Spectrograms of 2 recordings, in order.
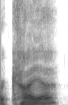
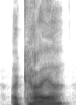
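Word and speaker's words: Achaia: maybe is it better akaya i i think some people say aka but i think it's a kaya as is a better uh pronunciation the ai should be an i uh kaya um but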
